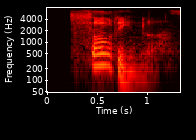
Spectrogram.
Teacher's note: Notice when she says that there's a slight sibilant sound to the beginning of the word.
